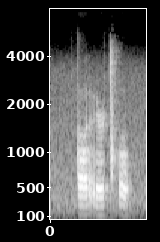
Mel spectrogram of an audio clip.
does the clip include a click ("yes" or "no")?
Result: yes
